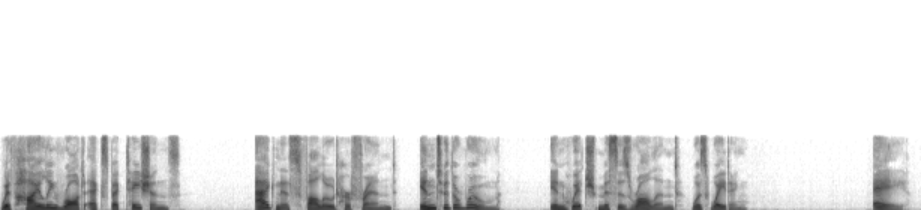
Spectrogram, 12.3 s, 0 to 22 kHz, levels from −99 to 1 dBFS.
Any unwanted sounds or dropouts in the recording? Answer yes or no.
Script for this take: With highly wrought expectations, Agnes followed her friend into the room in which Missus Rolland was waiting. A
no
